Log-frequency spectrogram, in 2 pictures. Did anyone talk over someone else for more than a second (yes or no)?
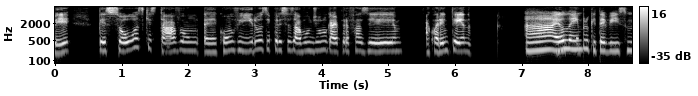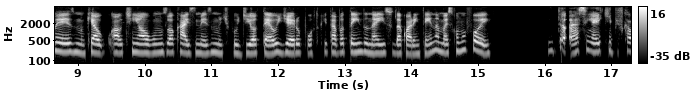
no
